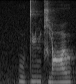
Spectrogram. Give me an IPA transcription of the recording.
pu˥˩t̪y˥nt͡ɕjɑ˧˥ʊ̯

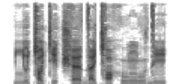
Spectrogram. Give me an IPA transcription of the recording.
ʎʊcɒci t͡ʃʰɛdæcʰɒ hu ŋu di

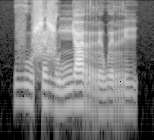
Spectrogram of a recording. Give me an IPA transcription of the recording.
vu˦˨ɬɘ˦ɮu˨ ɲa˦ rɘ˨wɘ˨ ri˨

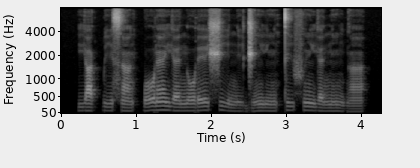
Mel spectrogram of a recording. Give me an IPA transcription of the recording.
ja˨k͡pi˨sã˨ k͡po˨˦ɾɛ̃˦ jɛ˧no˧ ɾe˦ʃi˦˨ ni˨d͡ʒĩ˨˦jĩ˧ ti˦fĩ˦jɛ˧nĩ˧ ɡã˧

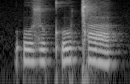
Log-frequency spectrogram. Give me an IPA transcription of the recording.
ʔozo kʼo ǀa

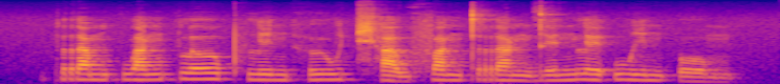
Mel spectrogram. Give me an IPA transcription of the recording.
pra˧mkwa˦˥ŋ plɤː˥˩pʰli˧nhɯː˦˥w t͡ɕʰa˩˦wfa˧ŋtra˧ŋ de˦˥nle˦˥ʔ wi˧nʔo˨˩m

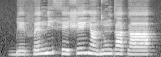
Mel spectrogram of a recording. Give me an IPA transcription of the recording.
ɡ͡be˨fɛ˨˦ ni˦he˧ ʃe˦jã˧ dũ˦ɡa˦ ɡa˦

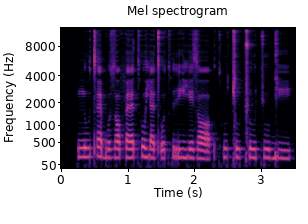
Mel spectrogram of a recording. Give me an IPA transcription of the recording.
nutʼæbo zɒfæ tʰojætʼotʰri jezɒ | tʰuǀuǁu cu ɡi

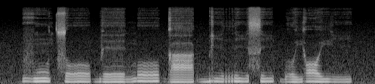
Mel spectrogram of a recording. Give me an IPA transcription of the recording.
vũ˨ t͡soː˨beː˨ŋoː˦ɡaː˨ ɡ͡bi˦ri˦si˦ ɓʊ˨jɔ˦ ji˦

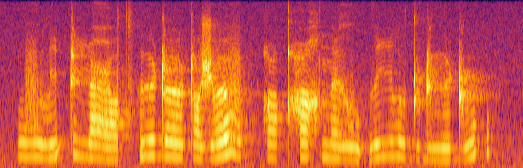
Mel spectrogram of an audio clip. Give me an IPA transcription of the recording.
uvul iʔʈiːʕɒ t͡sʼɨːɖœːʈɒʒœv | quqʰɨχ n̪ɛɣuʔ ðiːlud̪uɖɨː ɖuʔ

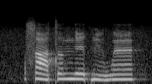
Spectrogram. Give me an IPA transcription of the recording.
sa˦˨tə˦ ŋe˧ɓĩ˨wɛ̃˧

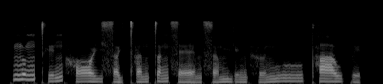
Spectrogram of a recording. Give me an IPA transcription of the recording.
n̪ʊ˥ŋt̪ʰɪ˨˥ŋhɔː˨j sɐ˨˩j t̪ʰɐ˨˥nt̪ɐ˥ŋsɛː˨˩nsɐ˨˥m jɪ˨˧ŋhɵ˨˥n wuː˥ pʰaː˥wpɪ˨k̚

